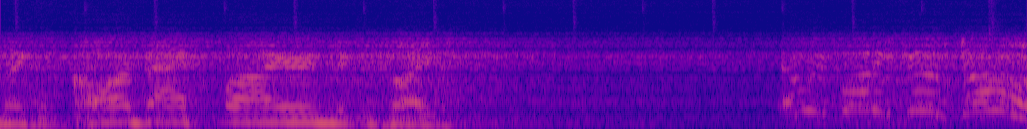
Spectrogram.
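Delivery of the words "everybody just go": high, breathy mock action hero yell; action movie drama queen. Mimicking a dramatic coworker at a backfire, mock action yell. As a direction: play the guy who thinks he's in an action movie. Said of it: "there's always a drama queen in the group".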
